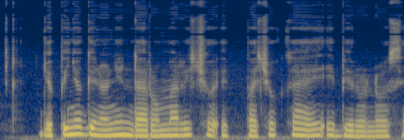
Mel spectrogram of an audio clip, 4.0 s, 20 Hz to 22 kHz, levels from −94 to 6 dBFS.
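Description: Imaging from linear upsampling runs throughout this speech: straight-line interpolation, consistent with a 16 kHz to 48 kHz rate change, dulls the top and leaves a faint mirrored image around 35 dB down between 8 and 16 kHz, heard as metallic shimmer on sibilants.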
